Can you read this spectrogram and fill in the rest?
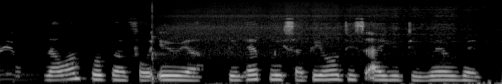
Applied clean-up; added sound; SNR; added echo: classical method spectral subtraction.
